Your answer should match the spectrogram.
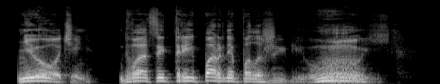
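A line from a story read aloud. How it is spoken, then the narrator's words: Barked. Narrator (Russian): Бемельберг поморщился, язычно гаркнул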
